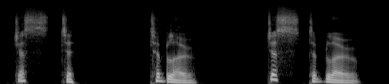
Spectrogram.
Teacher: The only reason you can hear a T sound is because the next word has a T, which I will keep.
